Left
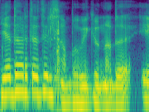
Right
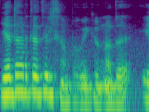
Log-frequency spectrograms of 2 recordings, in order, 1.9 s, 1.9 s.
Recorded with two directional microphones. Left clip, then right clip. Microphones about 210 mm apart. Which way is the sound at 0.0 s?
40° left (ahead or behind).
